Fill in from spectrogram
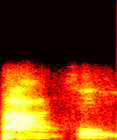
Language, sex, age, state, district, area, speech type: Tamil, male, 18-30, Tamil Nadu, Pudukkottai, rural, conversation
